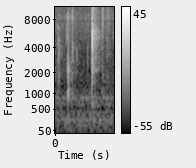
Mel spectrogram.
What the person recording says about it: There's a little rattler in there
